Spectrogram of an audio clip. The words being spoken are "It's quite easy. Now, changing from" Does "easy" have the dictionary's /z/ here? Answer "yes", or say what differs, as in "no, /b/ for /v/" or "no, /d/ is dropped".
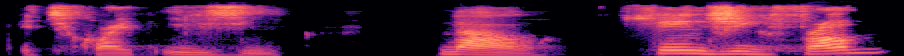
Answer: yes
